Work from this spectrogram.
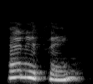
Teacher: Com relação à pronúncia, nós temos esse TH com som de S, com a pontinha da língua presa entre os dentes, e esse G que não é pronunciado no final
